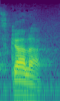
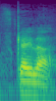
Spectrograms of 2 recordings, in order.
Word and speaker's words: Scala: And the language is called Scala, or Scala in the American pronunciation.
